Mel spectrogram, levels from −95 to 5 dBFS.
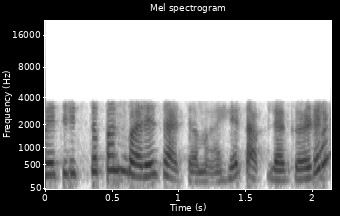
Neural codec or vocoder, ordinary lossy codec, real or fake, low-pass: vocoder, 22.05 kHz, 80 mel bands, WaveNeXt; none; fake; 3.6 kHz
